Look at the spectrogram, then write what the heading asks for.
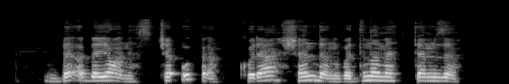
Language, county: Lithuanian, Vilnius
